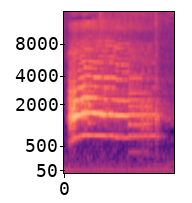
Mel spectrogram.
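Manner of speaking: high shrill mock scream. The bloodied hag screams when turned over, high shriek. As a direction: let out a sudden piercing shriek. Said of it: "she just, like".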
